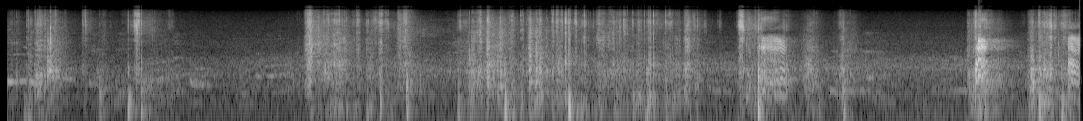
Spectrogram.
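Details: Dog at a pet shop giving a series of sharp, noisy bark bursts in irregular clusters, loudest near the start, middle and end, with short quiet gaps between volleys and faint background noise.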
